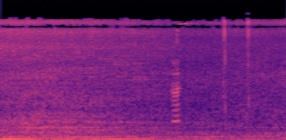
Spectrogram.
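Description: Daewoo Magnus sedan's engine idling with a steady low rumble and hum. A faint click or two comes near the end.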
